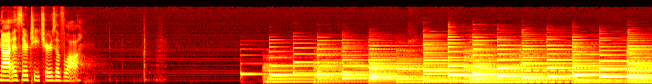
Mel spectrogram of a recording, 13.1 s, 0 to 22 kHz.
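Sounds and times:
electric keyboard piano chords: 4.8 - 13.0.

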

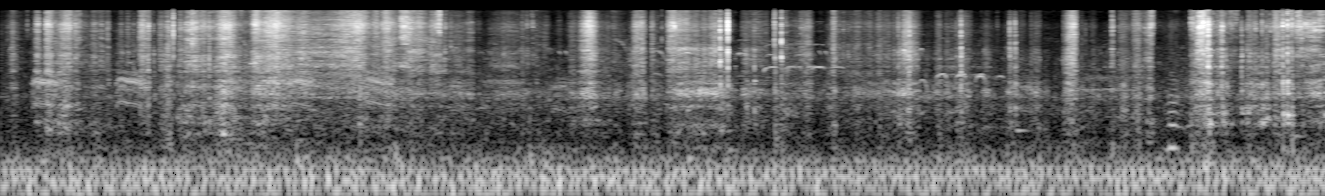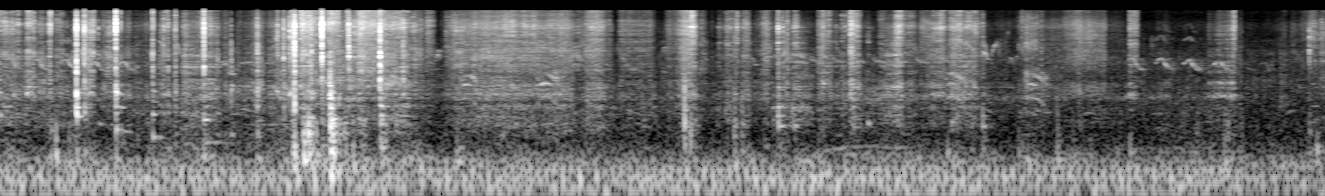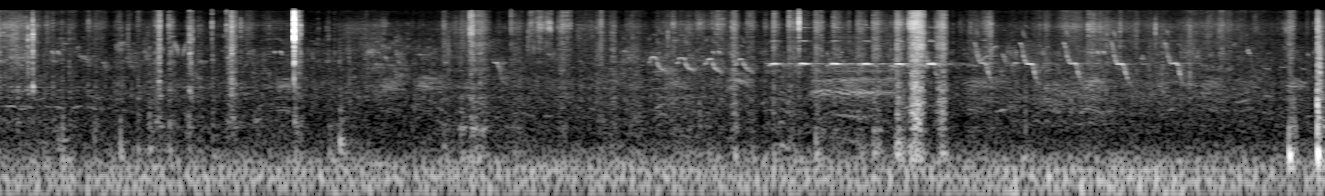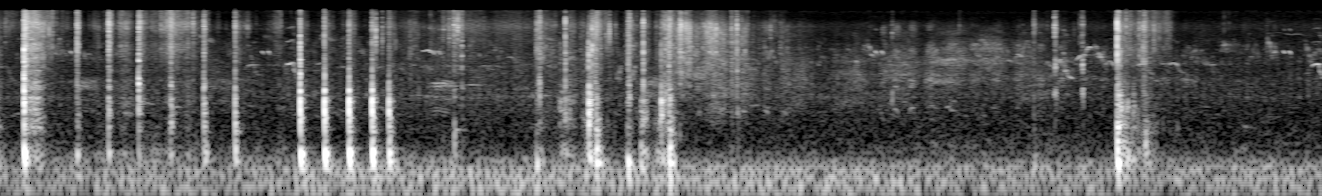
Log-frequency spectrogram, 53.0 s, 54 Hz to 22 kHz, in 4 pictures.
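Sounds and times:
rustling: 44.1 - 48.0.

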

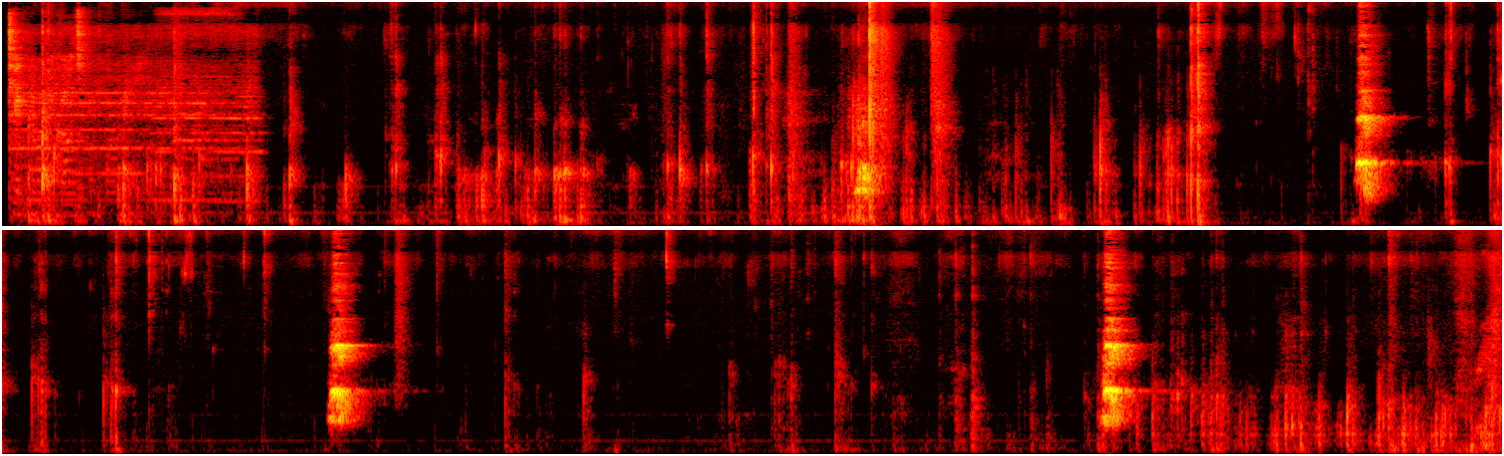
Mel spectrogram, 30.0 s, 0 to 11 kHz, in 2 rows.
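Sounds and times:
dogs gnawing on bones: 0.1 - 30.0
dog barks: 13.5 - 14.1, 18.2 - 18.8, 26.0 - 26.5.

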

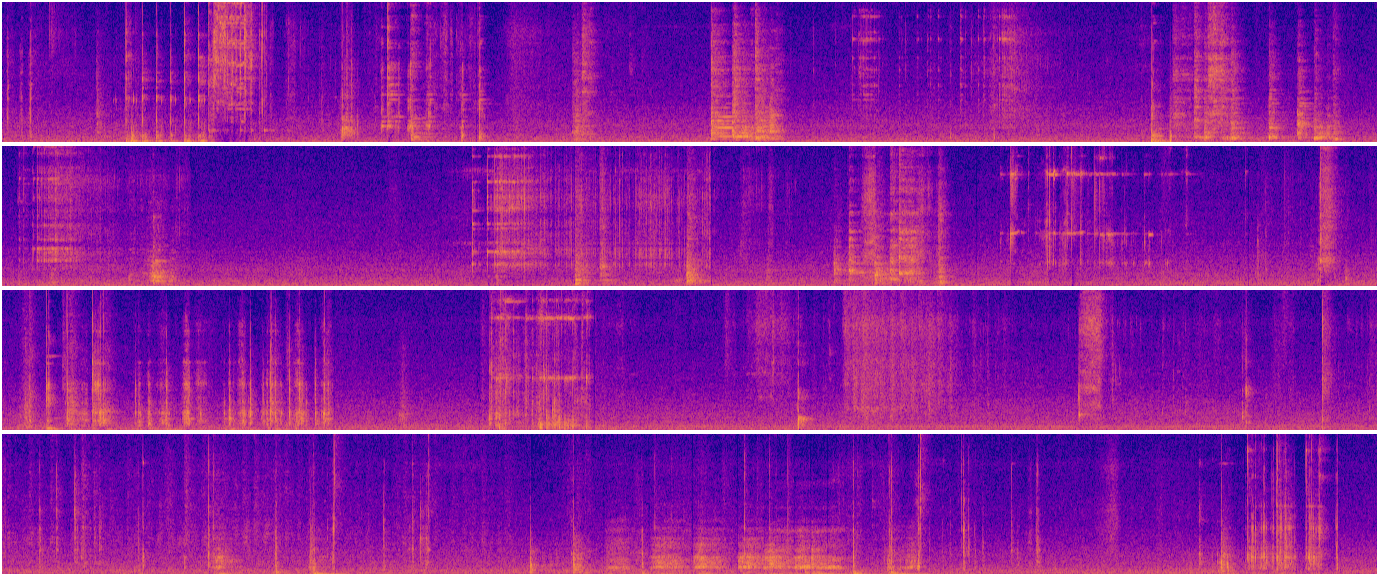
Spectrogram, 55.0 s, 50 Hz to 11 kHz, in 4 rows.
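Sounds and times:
glass jars and metal clinking: 18.3 - 20.9, 23.7 - 25.7, 32.4 - 33.4.

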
